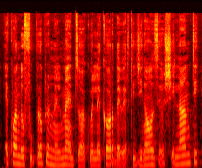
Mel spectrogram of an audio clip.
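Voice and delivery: ordinary delivery, nothing marked

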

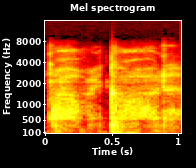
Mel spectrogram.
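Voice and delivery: breathy whispered aside; whispering. Real, not acted. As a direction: mutter it unvoiced.

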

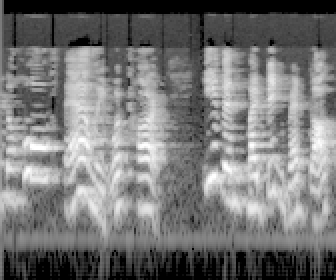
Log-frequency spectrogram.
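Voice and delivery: usual speaking voice

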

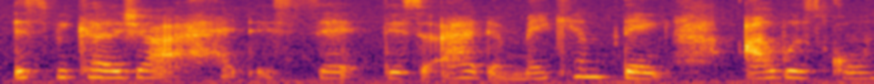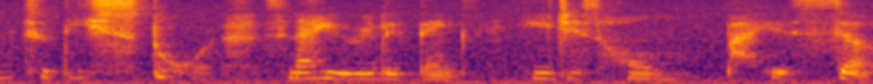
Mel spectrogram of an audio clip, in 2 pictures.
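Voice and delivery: soft unvoiced whisper. Real, not acted. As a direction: whisper from the closet. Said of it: "why I'm whispering".

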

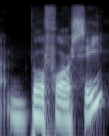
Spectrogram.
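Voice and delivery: ordinary talk, nothing marked

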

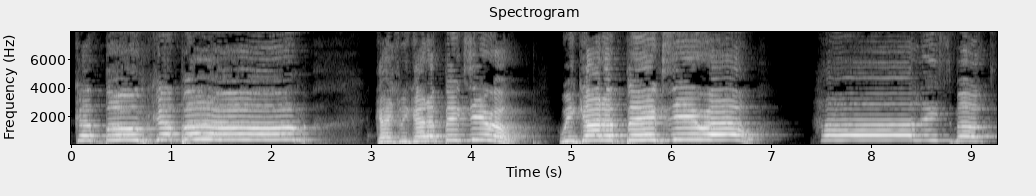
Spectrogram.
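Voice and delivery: real jubilant yelling, vowels stretched long; excited shouting. Real, not acted. Scratcher finds a big zero on the ticket, excited shouting.

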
